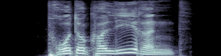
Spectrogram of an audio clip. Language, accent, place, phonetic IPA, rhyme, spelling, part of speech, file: German, Germany, Berlin, [pʁotokɔˈliːʁənt], -iːʁənt, protokollierend, verb, De-protokollierend.ogg
- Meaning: present participle of protokollieren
